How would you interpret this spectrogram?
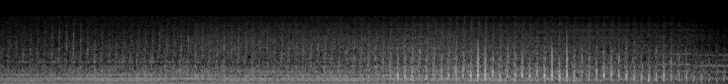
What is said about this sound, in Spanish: Saúl comenzó a escuchar un sonido muy parecido al que hacen los helicópteros cuando vuelan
